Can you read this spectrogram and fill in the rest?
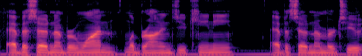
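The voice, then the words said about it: Monotonous radio-announcer reading voice. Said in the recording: “See that's monotonous... my book voice... your AM radio voice... my AM radio voice”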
